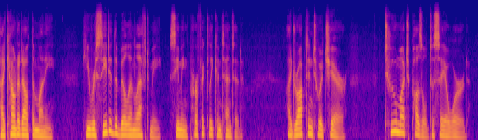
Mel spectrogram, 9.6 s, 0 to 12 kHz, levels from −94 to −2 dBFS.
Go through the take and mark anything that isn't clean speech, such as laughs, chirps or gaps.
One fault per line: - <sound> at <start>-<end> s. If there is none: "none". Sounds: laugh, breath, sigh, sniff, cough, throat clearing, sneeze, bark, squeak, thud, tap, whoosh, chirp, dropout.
none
